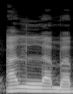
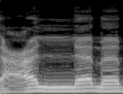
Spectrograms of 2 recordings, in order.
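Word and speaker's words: عَلَّمَ: Dan ini juga saya pernah menemukan ya beberapa yang membacakan seperti ini, alladzi 'allama bil qalam dengan huruf hamzah, dan ini kurang tepat ya. Yang tepat adalah dibacakan dengan huruf ain. Alladzi 'allama bil qalam.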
